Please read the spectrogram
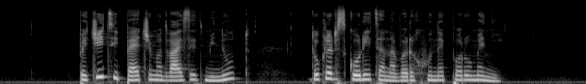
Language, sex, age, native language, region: Slovenian, female, 18-29, Slovenian, Gorenjska region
